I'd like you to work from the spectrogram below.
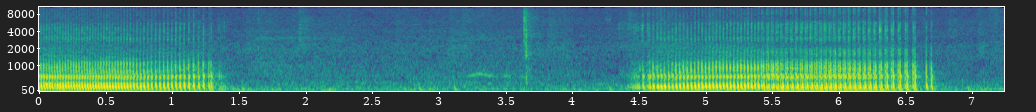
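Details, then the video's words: Sleeping pug snoring: two long, loud rasping breaths of about a second and two seconds, separated by a quiet pause of roughly three seconds with faint breathing. "Мопс храпит"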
